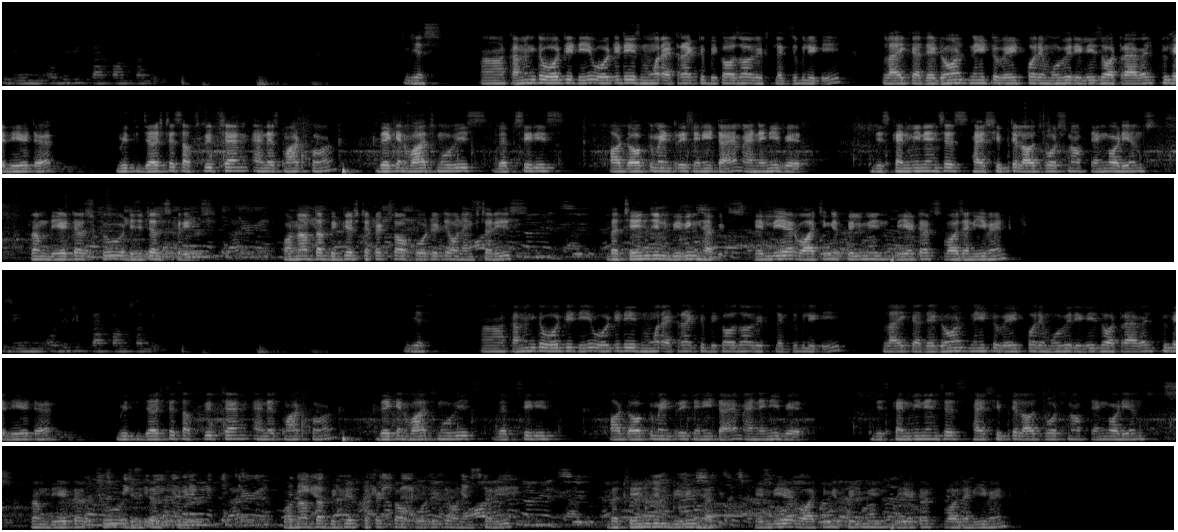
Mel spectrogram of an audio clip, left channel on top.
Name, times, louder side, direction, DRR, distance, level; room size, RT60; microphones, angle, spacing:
voice 1, 0.0-1.6 12.1-12.5 26.3-26.5, right 1 dB, 70° right, 2.6 m, -50 dB
voice 2, 4.0-4.4 4.8-8.4 8.8-12.3 12.9-17.3 17.8-19.8 20.4-23.3 23.7-25.6 26.3-28.7 29.5-33.5, left 5 dB, 75° left, 0.6 m, -34 dB
Engine, 13.6-25.0, left 5 dB, 50° left, 1.1 m, -53 dB
sound 1, 23.4-33.2, right 3 dB, 45° right, 1.3 m, -42 dB
8.2 x 7.8 x 7.3 m
head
